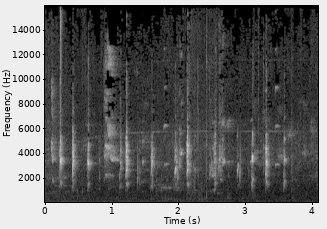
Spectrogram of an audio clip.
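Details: Java sparrows kept in an aviary cage with new chicks, morning of 8 May 2022: a quick series of sharp, high chips, about three or four each second, with a soft background hum.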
